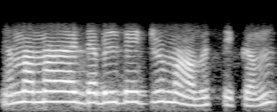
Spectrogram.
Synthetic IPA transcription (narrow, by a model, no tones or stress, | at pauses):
ɐmːɐmːɐɖɐbɐlbeːʈɾumaːʋɐɕjɐkʲːum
